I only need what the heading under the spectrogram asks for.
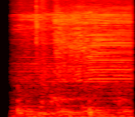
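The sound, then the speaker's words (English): Electric hair clippers at a barber shop on Chicago's Southwest Side switch on abruptly and hold a steady, loud buzzing drone with a bright metallic whine, continuing unbroken with no voices. “spent time at a barber shop on Chicago's Southwest Side to learn more.”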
